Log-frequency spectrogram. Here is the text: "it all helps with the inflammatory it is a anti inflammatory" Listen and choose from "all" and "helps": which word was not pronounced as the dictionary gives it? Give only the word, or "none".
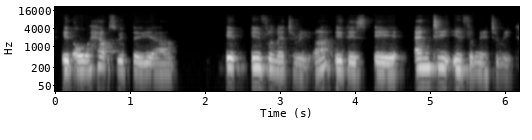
none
